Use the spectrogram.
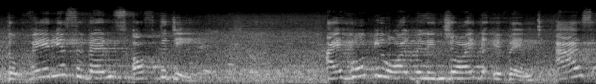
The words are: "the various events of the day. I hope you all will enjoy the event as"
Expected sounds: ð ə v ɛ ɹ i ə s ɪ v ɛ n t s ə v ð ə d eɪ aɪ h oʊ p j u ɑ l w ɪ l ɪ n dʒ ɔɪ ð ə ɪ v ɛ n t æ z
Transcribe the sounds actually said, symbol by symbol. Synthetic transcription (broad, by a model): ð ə v ɛ ɹ i ə s ɪ v ɛ n t s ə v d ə d eɪ aɪ h oʊ p j u ɑ l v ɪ l ɪ n dʒ ɔɪ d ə ɪ v ɛ n t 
